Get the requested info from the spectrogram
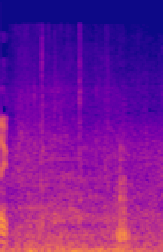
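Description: A car door being opened from inside and someone getting out, with a few light clicks over a low steady rumble. A short bit of a voice comes about one and a half seconds in.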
